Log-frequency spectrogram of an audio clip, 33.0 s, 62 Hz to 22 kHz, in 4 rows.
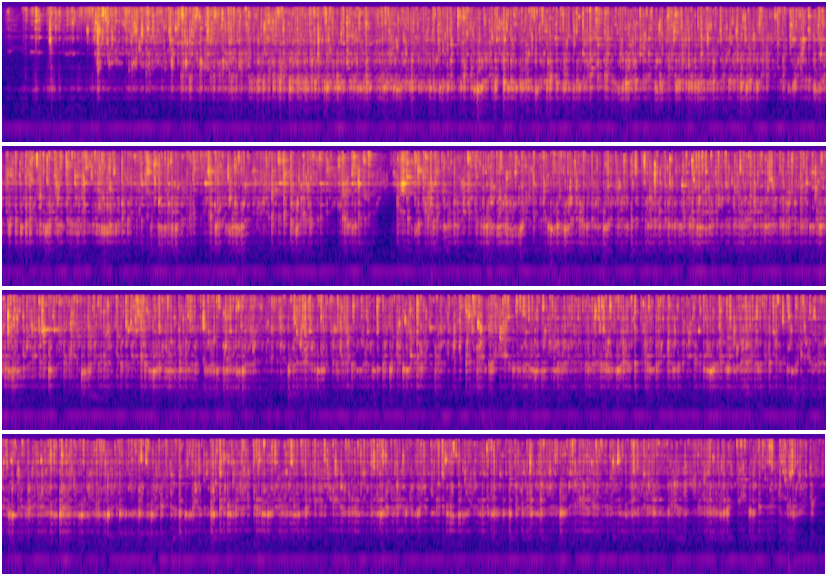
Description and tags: Slow Trickle into Container FF351
Liquid slowly trickling into container, liquid hitting hard surface
trickling, liquid, container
